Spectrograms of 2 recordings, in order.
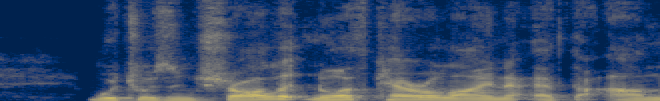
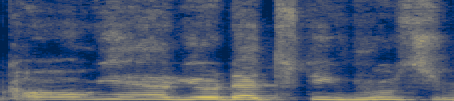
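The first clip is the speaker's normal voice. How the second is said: high-pitched imitation of a delighted fan; excited recognition; 9 semitones higher than usual. Stranger on a plane recognizes the comedian, excited imitation. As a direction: pitch it way up, mimicking sudden recognition.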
